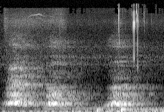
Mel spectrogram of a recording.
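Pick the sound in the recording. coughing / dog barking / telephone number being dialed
dog barking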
